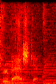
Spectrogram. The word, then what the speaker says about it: Rubashkin: Please say your last name so I get it correct. It's Rubashkin. Rabashkin, thank you very much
